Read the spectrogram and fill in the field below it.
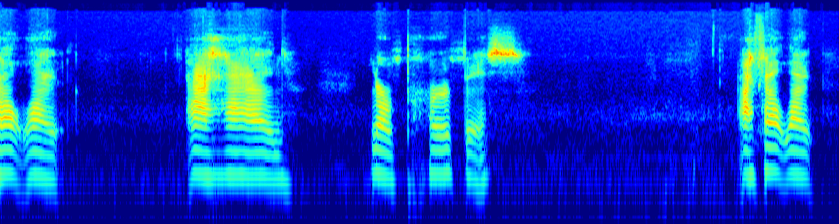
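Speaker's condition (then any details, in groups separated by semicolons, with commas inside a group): Spinal muscular atrophy type two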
